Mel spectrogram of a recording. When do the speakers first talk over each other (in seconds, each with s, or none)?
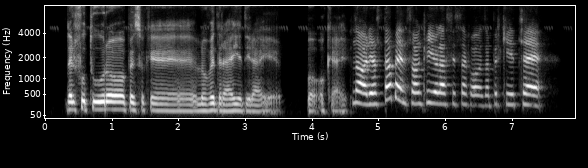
none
